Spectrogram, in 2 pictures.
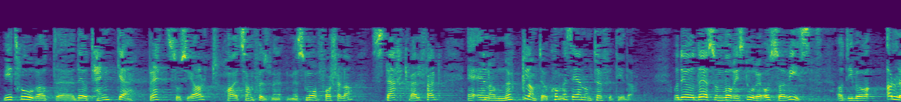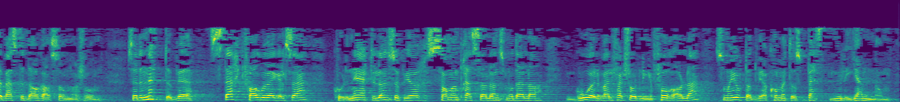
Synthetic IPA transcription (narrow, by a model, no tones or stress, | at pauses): ʋɪt̪ʰɾuːɾɑt̪d̪ɛɔt̪ʰɛŋkəb̥ɾɛt̪ːsʊsɪɑːlt̪hɑːɛɪt̪sɑmfʉnsmɛmɛsmoːfɔʂɛləɾ | st̪æɾkʋɛlfæɖ | ɛɾɛnɑʋnœklənət̪ʰɪlɔkʰɔmːəsɛɪjɛnːɔmt̪ʰœfət̪ʰiːd̪ə̰ɾ | ɔd̪ɛæɾjʊd̪ɛsɔmʋoːɾhɪst̪uːɾɪəʔɔsːɔhɑɾʋiːst̪ʔɑt̪̚d̪ɪʋoːɾəɑlːəɾbɛst̪əd̪ɑːɡəsɔmnɑʂuːn | sɔæɖɛnɛt̪ːɔpɛst̪æɾkfɑːɡbəʋeːɡəlsə | kʰʊɖɪneːʈəlœnsʊpjøːɾsɑmːənpʰɾɛsəɾlœnsmʊd̪ɛlːəɾ | ɡuːəɛlʋɛlfæːɖsɔɾɖnɪŋəfɔɾɑlːə | sɔmhɑɾjʊʈːɑt̪ʋɪhɑɾkʰɔmːət̪ɔsbɛst̪mʉːlɪjɛnːʊm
